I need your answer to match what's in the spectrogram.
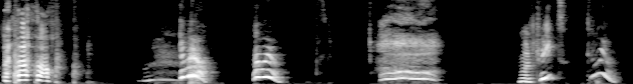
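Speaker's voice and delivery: high coaxing call to a puppy; sing-song call to come here; calling a dog. Real, not acted.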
